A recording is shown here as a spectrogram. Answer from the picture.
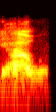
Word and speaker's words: Yahweh: Power, whose name is Yahweh, which means He is. He is everywhere and He is omnipotent. That is the ancient Paleo Hebrew way, the only proper way to say the Most High's name, which is in the ancient Paleo Hebrew.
